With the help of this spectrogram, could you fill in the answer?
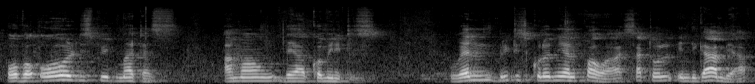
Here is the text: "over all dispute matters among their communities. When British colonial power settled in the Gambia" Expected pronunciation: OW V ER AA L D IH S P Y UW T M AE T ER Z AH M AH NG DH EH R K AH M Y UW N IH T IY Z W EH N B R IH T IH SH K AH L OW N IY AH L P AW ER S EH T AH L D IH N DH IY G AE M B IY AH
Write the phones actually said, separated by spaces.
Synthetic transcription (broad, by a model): OW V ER AA L D IH S P Y UW T M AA T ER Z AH M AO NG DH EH K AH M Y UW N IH T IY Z W EH N B R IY T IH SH K AH L OW N IY AH L P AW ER S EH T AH L IH N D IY G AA M B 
